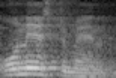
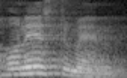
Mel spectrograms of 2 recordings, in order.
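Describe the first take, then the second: First: The first word begins with a vowel, no h. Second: The first word begins with an audible h sound. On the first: "কিন্তু উচ্চারণ হয় অনেস্ট man" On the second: "actual উচ্চারণ হওয়ার কথা ছিল হনেস্ট man"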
